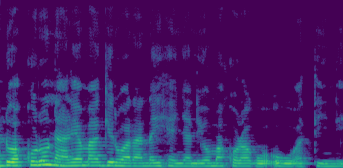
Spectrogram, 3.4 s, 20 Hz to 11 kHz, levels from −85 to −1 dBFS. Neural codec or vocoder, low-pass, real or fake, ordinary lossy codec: none; none; real; none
